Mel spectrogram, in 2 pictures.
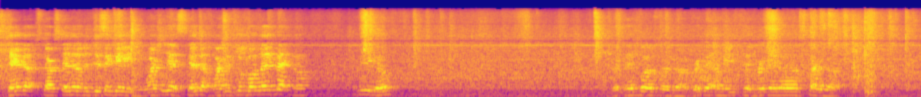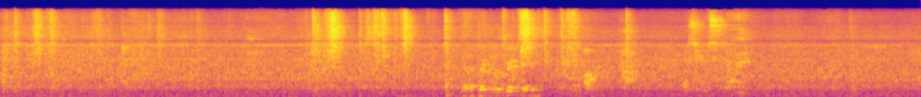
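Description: Bodies and feet shuffle and thump on a padded mat.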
